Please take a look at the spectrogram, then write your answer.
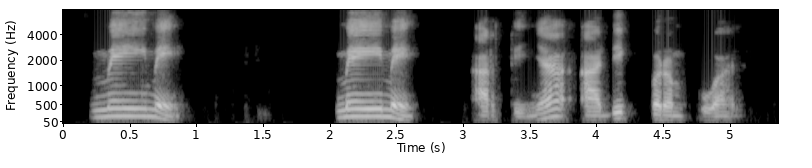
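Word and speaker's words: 妹妹: Nah, yang terakhir ini bacanya Mei Mei.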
